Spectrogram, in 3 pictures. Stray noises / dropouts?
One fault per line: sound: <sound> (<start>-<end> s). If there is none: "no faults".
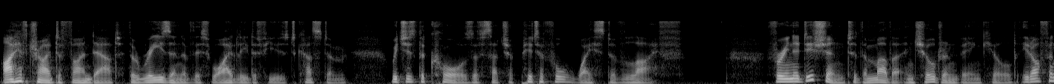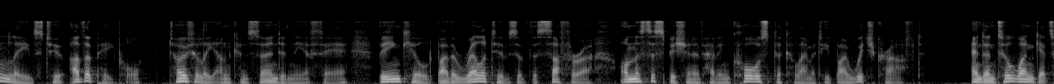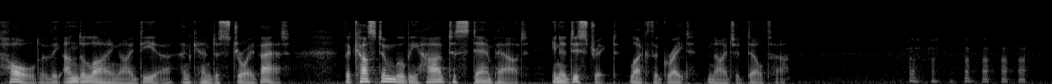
sound: laugh (30.0-31.4 s)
